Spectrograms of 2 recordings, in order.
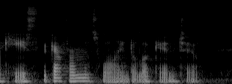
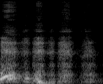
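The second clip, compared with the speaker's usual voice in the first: blubbering gasps; 13 semitones higher than usual. Retold or imitated. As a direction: gulp air as if blubbering. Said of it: "And I, I'm blubbering".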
